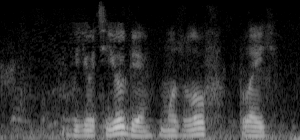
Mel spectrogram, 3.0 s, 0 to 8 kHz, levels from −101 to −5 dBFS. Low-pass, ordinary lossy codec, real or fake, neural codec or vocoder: 7.2 kHz; Opus, 16 kbps; real; none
